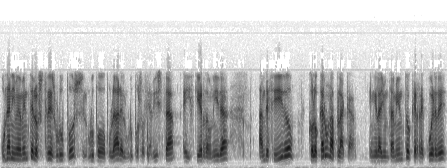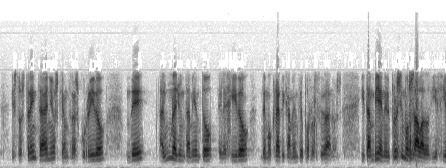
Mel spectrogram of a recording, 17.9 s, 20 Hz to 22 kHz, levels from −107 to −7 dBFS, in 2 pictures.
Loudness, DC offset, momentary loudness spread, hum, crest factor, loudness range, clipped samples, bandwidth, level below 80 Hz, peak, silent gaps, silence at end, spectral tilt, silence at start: -25 LUFS; under 0.1%; 13 LU; none; 20 dB; 2 LU; under 0.1%; 7 kHz; -80 dBFS; -6 dBFS; none; 0 s; -4 dB/octave; 0.05 s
